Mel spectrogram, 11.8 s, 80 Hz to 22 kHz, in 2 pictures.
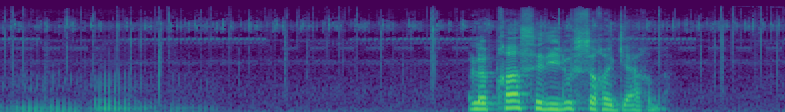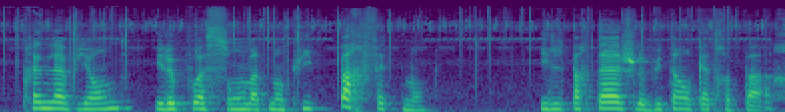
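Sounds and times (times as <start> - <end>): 
cat purring: 0.0 - 1.6
faint crackly noise: 0.0 - 11.7
speech: 3.5 - 5.1, 6.1 - 9.2, 10.0 - 11.7.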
